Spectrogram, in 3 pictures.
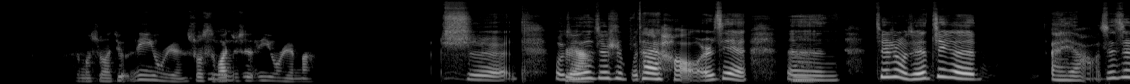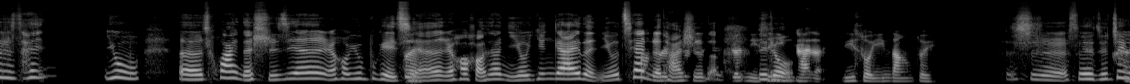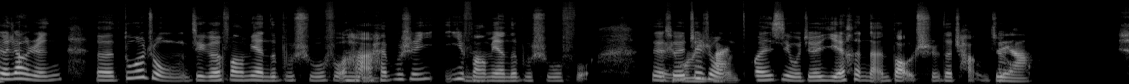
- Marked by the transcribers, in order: chuckle; other background noise
- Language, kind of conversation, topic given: Chinese, unstructured, 朋友之间如何保持长久的友谊？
